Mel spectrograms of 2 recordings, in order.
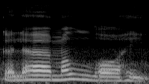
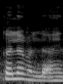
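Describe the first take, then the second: First: The second vowel of the first word is long. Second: The second vowel of the first word is short. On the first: The speaker calls it right. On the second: The speaker calls it wrong.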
